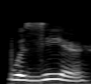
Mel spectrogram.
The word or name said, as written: wazir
